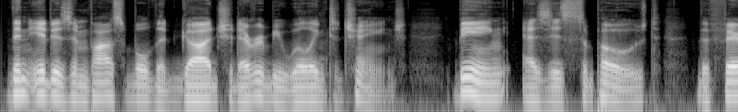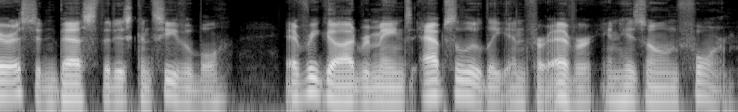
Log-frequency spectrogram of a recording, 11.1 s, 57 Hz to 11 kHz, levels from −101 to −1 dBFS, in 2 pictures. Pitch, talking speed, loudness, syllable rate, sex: 100 Hz, 185 wpm, -22 LUFS, 5.5 syllables/s, male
